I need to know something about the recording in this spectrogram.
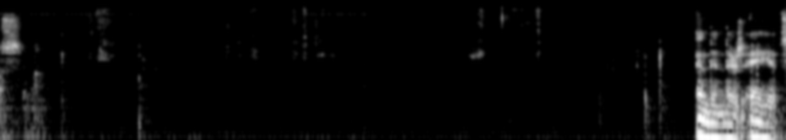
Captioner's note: tapping Sounds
